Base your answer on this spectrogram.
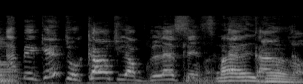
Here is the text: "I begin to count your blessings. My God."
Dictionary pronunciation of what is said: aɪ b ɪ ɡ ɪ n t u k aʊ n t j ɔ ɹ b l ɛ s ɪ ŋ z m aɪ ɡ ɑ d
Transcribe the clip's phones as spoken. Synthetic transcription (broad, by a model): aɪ b ɪ ɡ ɪ n t u k aʊ n t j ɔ b l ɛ s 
